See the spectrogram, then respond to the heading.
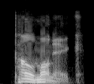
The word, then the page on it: pulmonic: British English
